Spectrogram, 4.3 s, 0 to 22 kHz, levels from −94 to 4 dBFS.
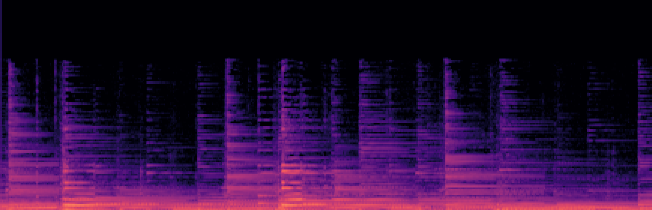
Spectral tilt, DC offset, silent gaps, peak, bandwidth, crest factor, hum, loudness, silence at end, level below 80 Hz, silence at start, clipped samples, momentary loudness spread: -6 dB/octave; under 0.1%; none; -14 dBFS; 16 kHz; 20 dB; none; -33 LUFS; 0 s; -54 dBFS; 0 s; under 0.1%; 8 LU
